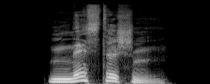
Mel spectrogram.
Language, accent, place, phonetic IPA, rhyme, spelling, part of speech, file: German, Germany, Berlin, [ˈmnɛstɪʃm̩], -ɛstɪʃm̩, mnestischem, adjective, De-mnestischem.ogg
- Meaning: strong dative masculine/neuter singular of mnestisch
